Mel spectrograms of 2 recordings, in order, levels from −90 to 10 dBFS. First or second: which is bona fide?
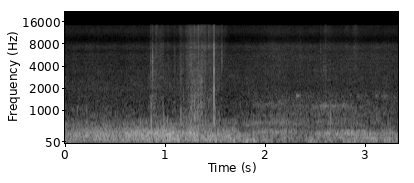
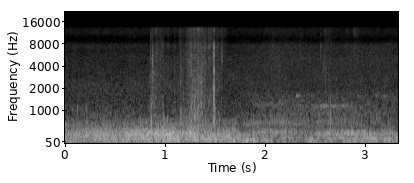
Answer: second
